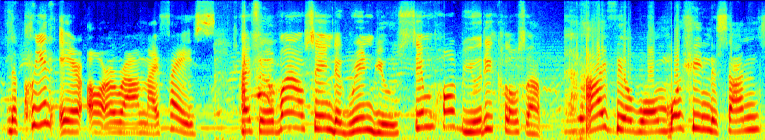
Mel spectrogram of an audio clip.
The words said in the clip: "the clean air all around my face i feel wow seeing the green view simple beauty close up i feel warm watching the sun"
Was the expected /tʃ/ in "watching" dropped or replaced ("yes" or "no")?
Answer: yes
